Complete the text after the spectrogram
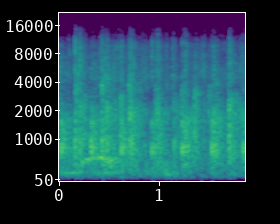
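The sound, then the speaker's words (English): An audience claps together in a dense, steady patter of many hands at moderate volume with no one speaking over it. “Let's give them a hand clap.”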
